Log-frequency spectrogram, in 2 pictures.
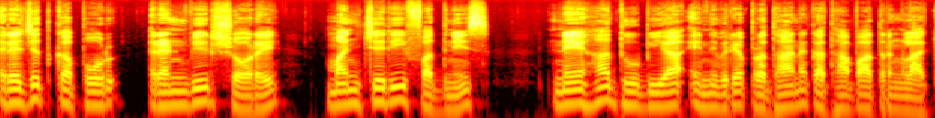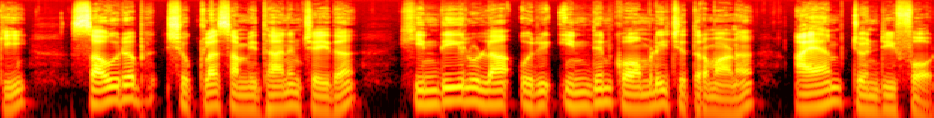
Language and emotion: Malayalam, neutral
